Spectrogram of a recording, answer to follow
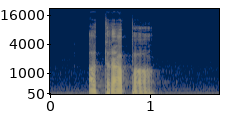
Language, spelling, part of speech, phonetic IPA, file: Polish, atrapa, noun, [aˈtrapa], Pl-atrapa.ogg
